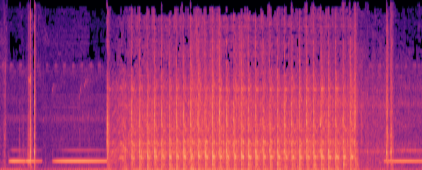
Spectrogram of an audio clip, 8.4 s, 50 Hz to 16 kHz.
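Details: 1997 Jeep Grand Cherokee 4.0L no-start: a chime, then about five seconds of even cranking that never fires, after crank sensor replacement; the fault turned out to be the camshaft position (Hall effect/distributor pickup) sensor.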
